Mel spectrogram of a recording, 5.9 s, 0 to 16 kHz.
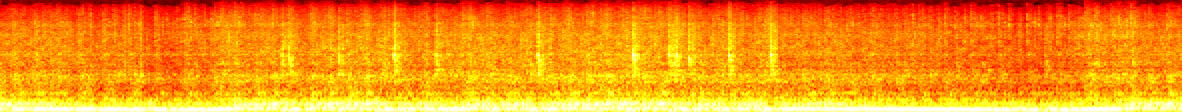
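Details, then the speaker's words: Early-1960s Ford F100 shortbed unibody V8, first run after sitting 25+ years in woods, glasspack exhaust: deep, even idle rumble without misses or knocks; lifters slightly noisy, exhaust leaking, oil pressure over 60 PSI, motor sounds good. "I think it'll clean up sound all right motor sounds good lifters are a little on the noisy side great oil pressure though over 60 PSI"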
